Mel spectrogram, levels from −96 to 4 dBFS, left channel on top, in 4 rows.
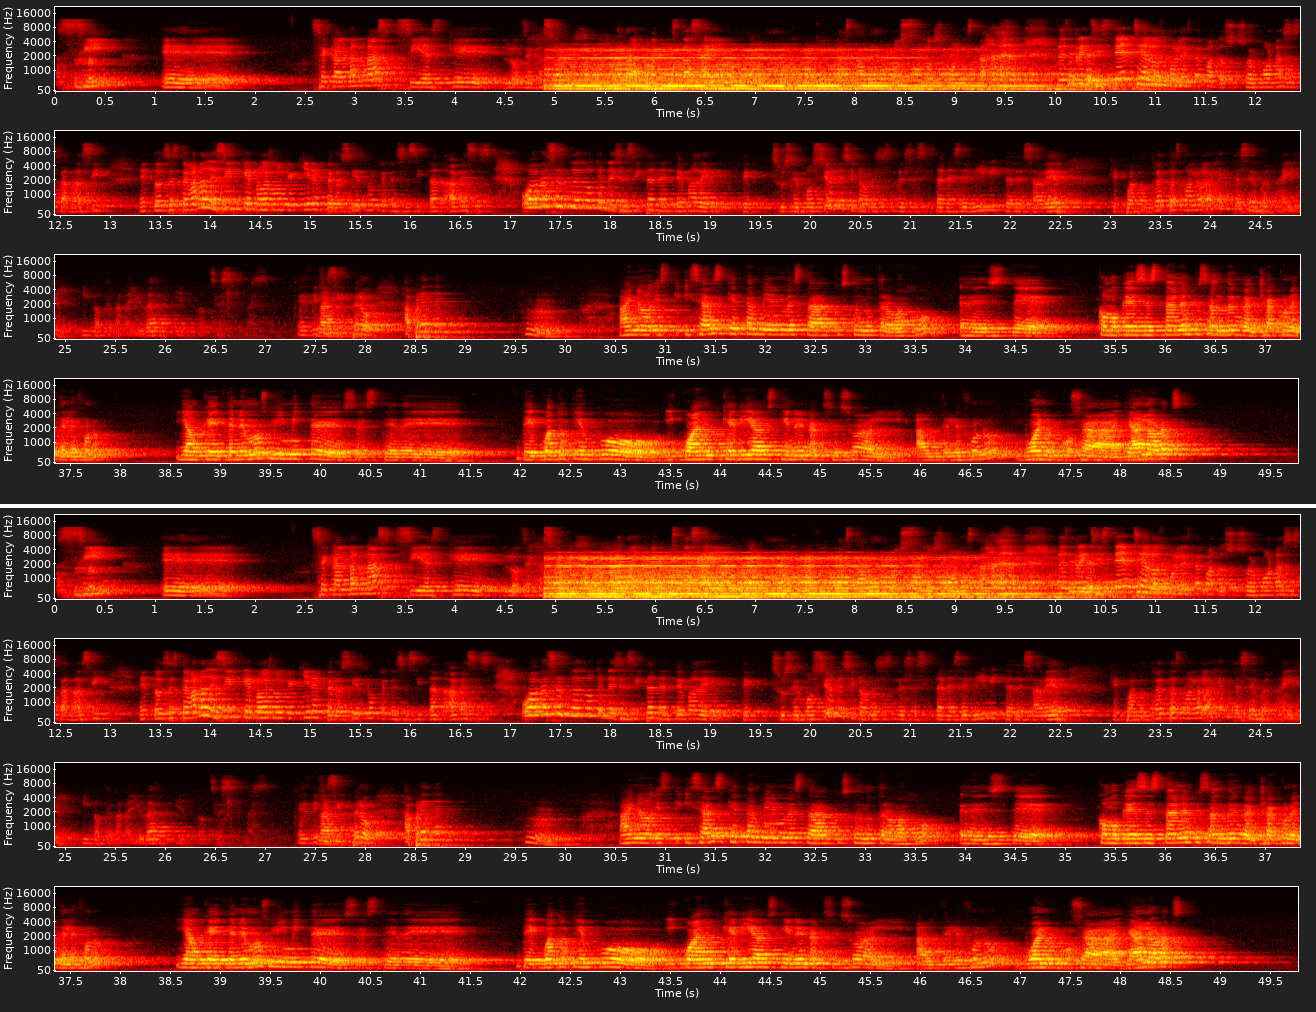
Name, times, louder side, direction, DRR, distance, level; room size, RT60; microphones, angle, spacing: voice 1, 0.1-0.5 1.0-1.8 2.6-15.9 16.2-22.7 23.2-26.2 26.5-26.6 27.3-28.8, right 1 dB, 5° right, -3 dB, 1.3 m, -38 dB
sound 1, 4.9-10.9, right 2 dB, 75° right, 0.8 m, -25 dB
voice 2, 10.0-10.4 10.8-11.3 27.5-27.7 29.6-29.9 30.5-33.6 33.9-34.8 35.3-37.8 38.6-41.4 42.0-48.6, equal, 25° left, -1 dB, 1.6 m, -29 dB
15.5 x 5.3 x 4.6 m, 1.5 s
head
